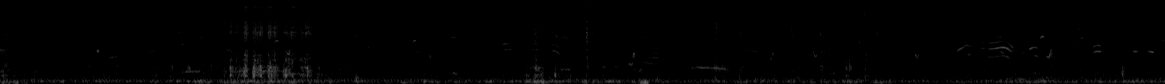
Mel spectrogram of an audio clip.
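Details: Dakhni teetar (francolin) chicks give thin, high peeps and short upswept chirps, scattered irregularly over a low background rumble with occasional rustling bursts.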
